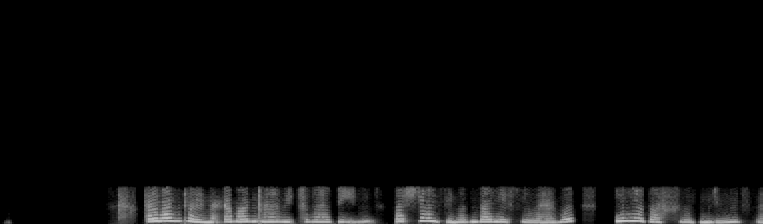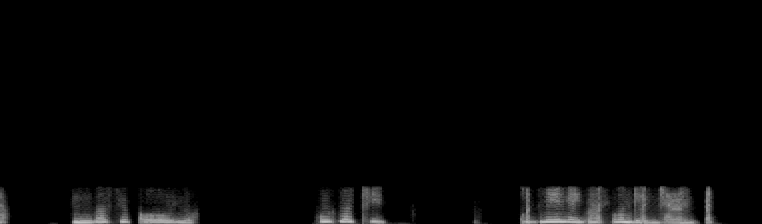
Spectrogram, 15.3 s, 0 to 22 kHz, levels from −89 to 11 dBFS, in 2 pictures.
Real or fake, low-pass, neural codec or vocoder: fake; 3.6 kHz; codec, 16 kHz, 0.5 kbps, FreqCodec, smaller model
